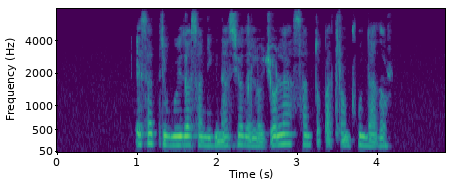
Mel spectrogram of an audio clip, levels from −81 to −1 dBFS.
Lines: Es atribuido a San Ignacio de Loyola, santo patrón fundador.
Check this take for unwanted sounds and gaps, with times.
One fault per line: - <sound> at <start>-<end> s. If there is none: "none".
none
